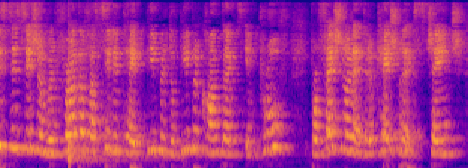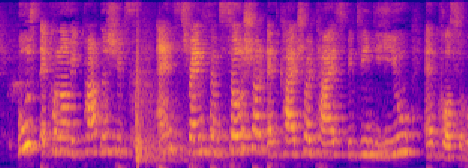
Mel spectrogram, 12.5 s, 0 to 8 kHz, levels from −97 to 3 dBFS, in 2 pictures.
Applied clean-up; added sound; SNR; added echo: none; Door / Car; 19 dB; reverberation time 0.4 s.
